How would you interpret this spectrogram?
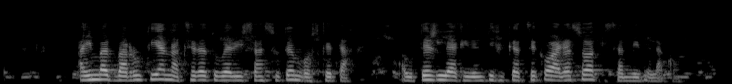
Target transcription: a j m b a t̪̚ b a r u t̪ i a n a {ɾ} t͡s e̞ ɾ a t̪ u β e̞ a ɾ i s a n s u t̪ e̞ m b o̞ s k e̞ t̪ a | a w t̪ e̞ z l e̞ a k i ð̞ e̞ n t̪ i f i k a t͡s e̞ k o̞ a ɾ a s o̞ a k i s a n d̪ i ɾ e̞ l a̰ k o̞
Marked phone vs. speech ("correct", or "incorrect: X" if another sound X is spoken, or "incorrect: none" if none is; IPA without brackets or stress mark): incorrect: none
